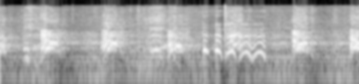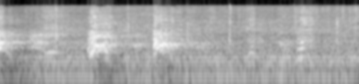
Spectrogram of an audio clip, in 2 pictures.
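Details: Several dogs playing with a balloon bark in quick succession, about a hundred barks a minute, with a brief wavering whine near the start.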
